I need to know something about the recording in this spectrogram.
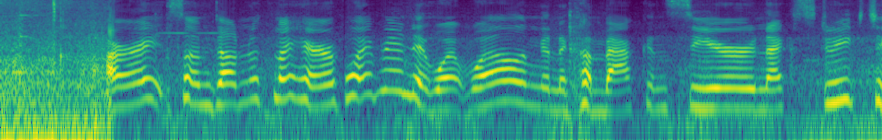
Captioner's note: vehicles driving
